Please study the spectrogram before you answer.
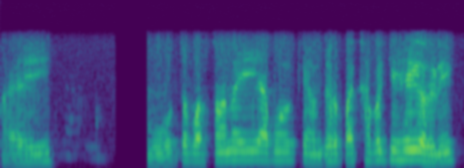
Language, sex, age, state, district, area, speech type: Odia, male, 30-45, Odisha, Kendujhar, urban, conversation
